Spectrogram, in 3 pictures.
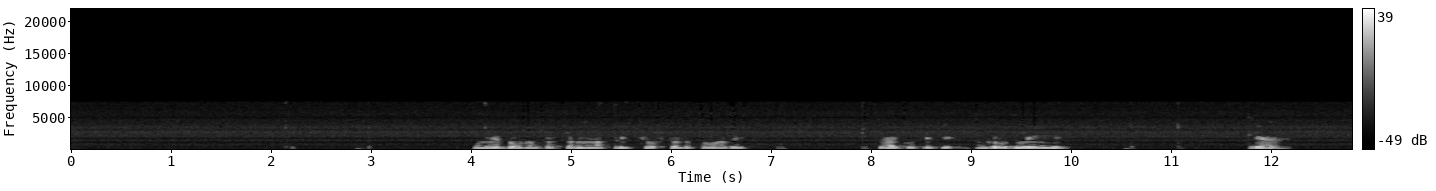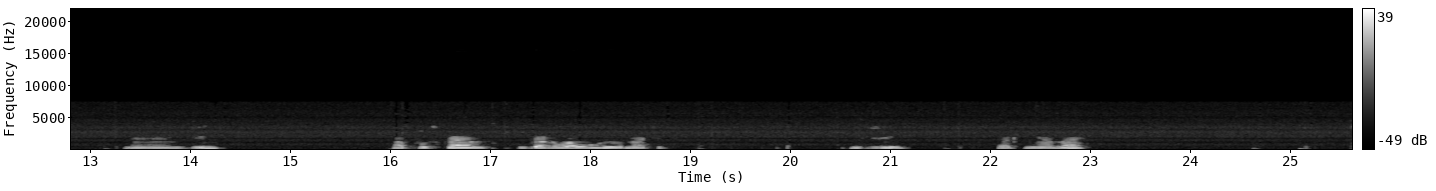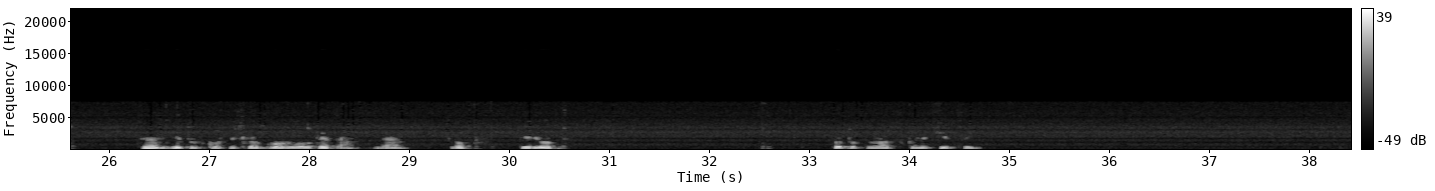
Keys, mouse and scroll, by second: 2.9-4.0 middle drag, 4.4 r, 5.2 click, 7.1 click, 10.6 middle click, 11.7 r, 13.7 g, 16.0 click, 18.1 g, 19.1 click, 20.5 g, 21.5 click, 22.3 click, 25.1 middle click, 27.3 middle click, 28.2 g, 29.6 click, 30.4 scroll up 1, 30.6-32.4 middle drag, 32.4 scroll down 1.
